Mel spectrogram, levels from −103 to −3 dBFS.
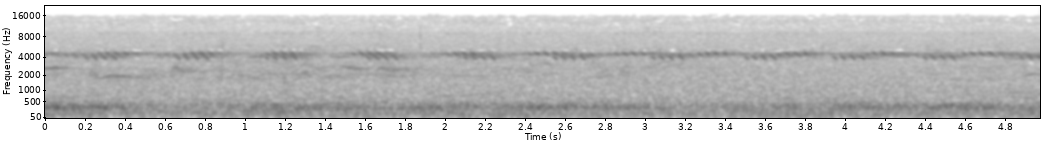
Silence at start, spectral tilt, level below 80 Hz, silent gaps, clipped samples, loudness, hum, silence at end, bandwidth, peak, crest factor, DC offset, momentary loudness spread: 0 s; -2.5 dB/octave; -74 dBFS; none; under 0.1%; -44 LUFS; none; 0 s; 16.5 kHz; -30 dBFS; 16 dB; under 0.1%; 1 LU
